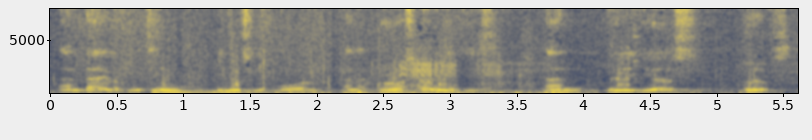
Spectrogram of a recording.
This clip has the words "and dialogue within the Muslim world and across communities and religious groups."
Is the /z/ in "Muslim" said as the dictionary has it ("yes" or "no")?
no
